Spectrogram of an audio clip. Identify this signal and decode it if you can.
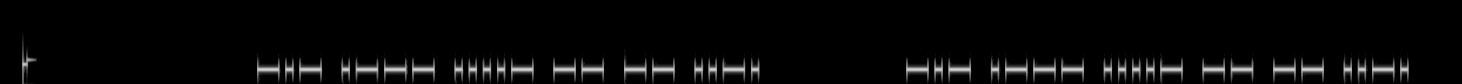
Morse code, heard as a keyed tone, about 17 wpm, 700 Hz. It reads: KJ4MMF KJ4MMF
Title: USA Call Signs - 6 Characters - Repeated 3x - 17wpm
